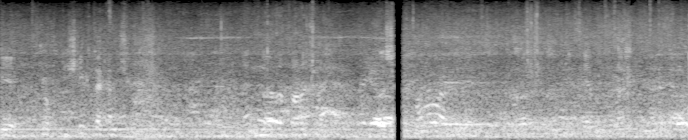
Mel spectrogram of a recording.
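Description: Several men talk and greet each other nearby.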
